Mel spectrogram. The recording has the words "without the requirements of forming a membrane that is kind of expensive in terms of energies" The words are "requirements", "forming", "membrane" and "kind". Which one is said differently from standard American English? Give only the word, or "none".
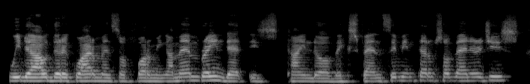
none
